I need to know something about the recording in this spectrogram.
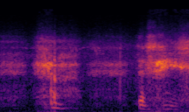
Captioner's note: Barney moans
